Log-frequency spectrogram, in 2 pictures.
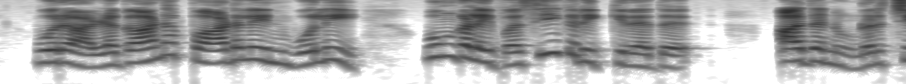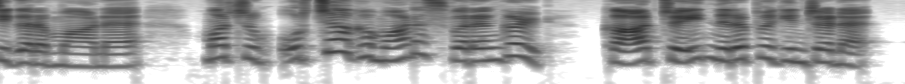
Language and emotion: Tamil, happy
